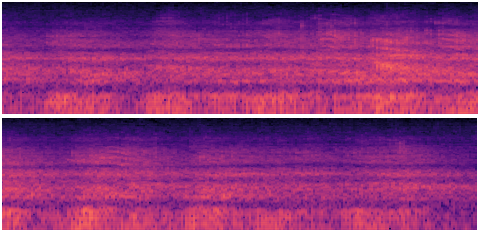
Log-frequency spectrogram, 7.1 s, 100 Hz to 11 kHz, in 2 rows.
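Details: Fallow deer in the rut, recorded 22 October 2022 on a Canon R6: a steady run of deep, rough groans pulsing in quick succession, with a hoarse, grating edge swelling around the middle of the clip.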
